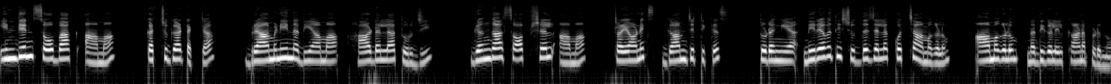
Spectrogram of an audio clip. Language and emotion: Malayalam, neutral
